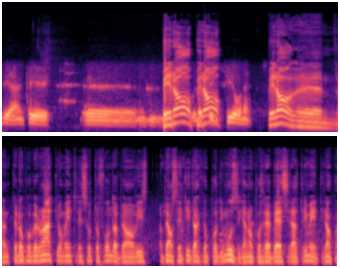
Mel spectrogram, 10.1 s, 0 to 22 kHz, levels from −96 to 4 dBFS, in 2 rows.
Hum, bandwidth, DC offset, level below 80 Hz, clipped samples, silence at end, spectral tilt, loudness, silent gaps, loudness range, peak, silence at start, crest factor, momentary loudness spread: none; 15.5 kHz; under 0.1%; -56 dBFS; under 0.1%; 0 s; -5.5 dB/octave; -17 LUFS; none; 4 LU; 0 dBFS; 0 s; 18 dB; 11 LU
